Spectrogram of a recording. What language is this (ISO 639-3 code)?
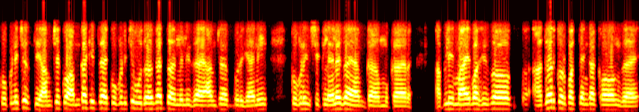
kok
